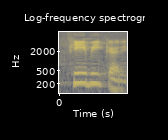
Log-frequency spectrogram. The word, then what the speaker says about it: Phoebe Cary: फीबी कैरी, फीबी। Pronunciation ध्यान दे लो नाम पे, स्पेलिंग देखो कैसे लिखा है, पढ़ेंगे। फीबी कैरी।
